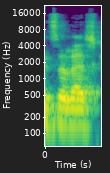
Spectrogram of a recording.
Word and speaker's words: Zalewski: Zalewski, is it how you pronounce it?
